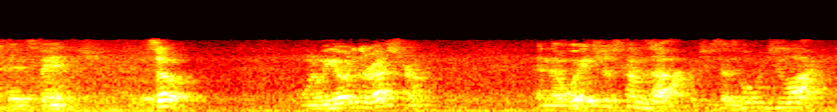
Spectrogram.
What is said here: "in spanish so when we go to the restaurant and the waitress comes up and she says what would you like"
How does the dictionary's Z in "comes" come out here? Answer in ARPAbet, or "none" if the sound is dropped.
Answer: Z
